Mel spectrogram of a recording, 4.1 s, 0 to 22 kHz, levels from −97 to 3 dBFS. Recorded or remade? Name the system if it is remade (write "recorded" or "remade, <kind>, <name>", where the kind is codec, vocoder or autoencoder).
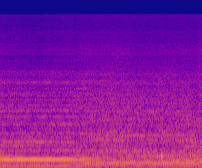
remade, autoencoder, DAC-VAE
